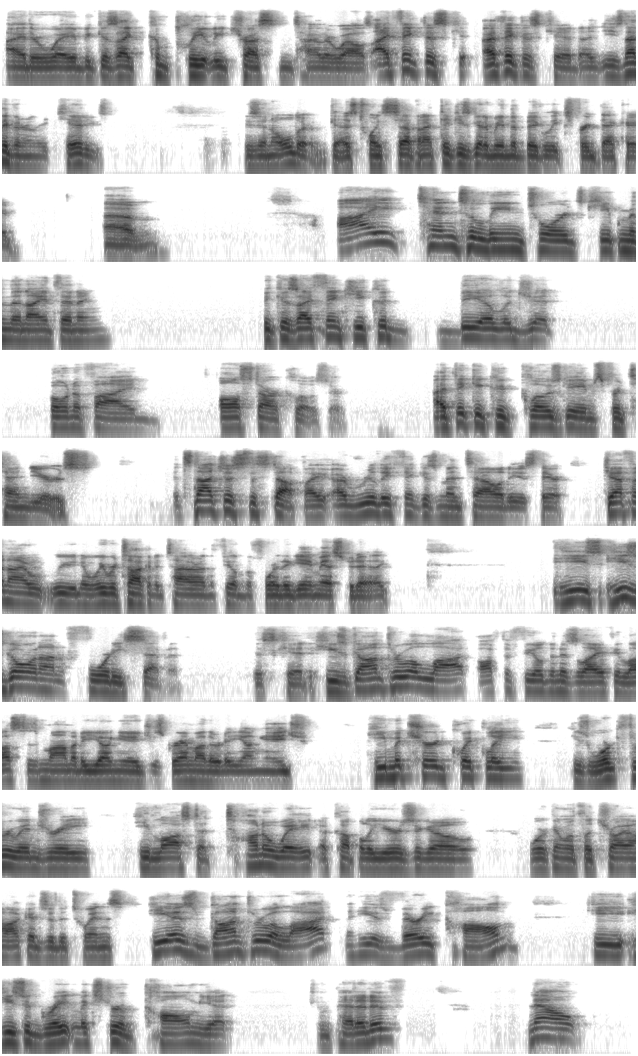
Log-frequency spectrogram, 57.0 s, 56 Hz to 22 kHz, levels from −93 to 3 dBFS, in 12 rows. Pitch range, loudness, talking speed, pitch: 110-140 Hz, -22 LUFS, 195 wpm, 125 Hz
